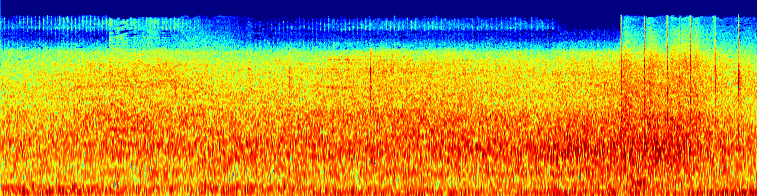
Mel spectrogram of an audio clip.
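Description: Steady wind rushing over the microphone of a camera on a moving bicycle, mixed with road and traffic noise.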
